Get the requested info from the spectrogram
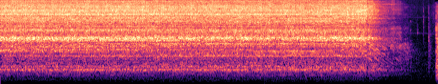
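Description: Embossing heat gun running: a steady rush of air with a constant whine from its fan motor, switched off and winding down near the end.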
